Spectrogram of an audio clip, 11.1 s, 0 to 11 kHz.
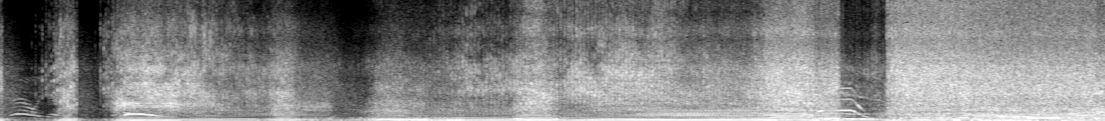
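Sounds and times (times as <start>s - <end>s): truck engine revving: 0.0s - 11.0s
heavy rushing noise: 2.4s - 11.0s.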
